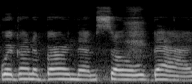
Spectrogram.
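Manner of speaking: ordinary talk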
